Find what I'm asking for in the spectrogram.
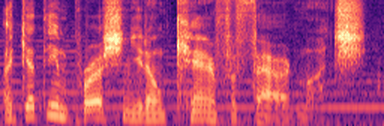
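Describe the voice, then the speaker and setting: A scarred wanderer acted by a man asks short, probing questions with quiet sympathy. His mid-pitched voice rises and falls expressively over faint music, in the manner of a fantasy audio drama. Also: big pitch swings, brisk, lightly acted. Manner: questioning, brief.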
